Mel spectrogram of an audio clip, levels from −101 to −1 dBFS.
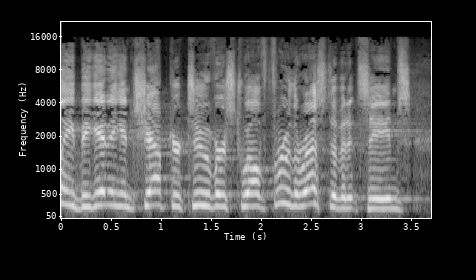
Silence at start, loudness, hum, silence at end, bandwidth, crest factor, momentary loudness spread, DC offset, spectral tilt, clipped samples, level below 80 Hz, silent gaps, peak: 0 s; -16 LUFS; none; 0.1 s; 16 kHz; 16 dB; 5 LU; under 0.1%; -1.5 dB/octave; under 0.1%; -66 dBFS; none; 0 dBFS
